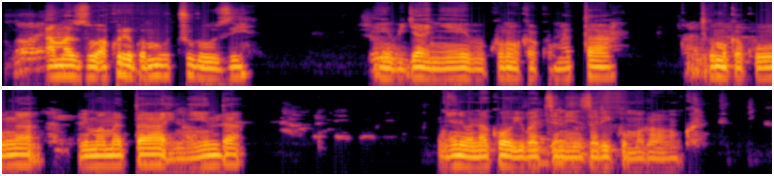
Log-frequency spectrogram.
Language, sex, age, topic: Kinyarwanda, male, 18-24, government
